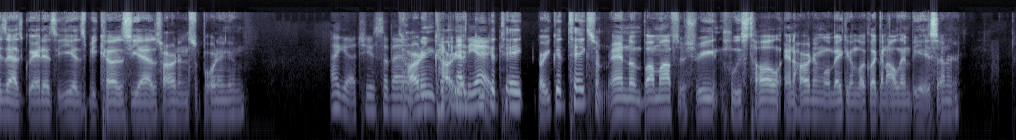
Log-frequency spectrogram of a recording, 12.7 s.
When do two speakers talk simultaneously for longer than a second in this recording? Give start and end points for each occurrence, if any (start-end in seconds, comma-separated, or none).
5.0-6.4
